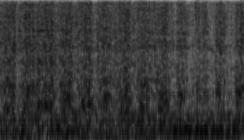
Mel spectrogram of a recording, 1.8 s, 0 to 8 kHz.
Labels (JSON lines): {"label": "anthrophony, boat engine", "recorder": "SoundTrap 500"}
